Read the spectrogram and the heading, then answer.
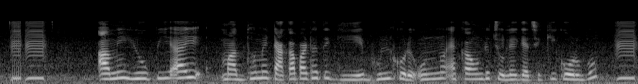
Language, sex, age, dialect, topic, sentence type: Bengali, female, 18-24, Standard Colloquial, banking, question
